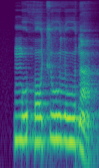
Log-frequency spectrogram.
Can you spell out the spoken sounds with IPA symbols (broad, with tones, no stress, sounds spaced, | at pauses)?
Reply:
m u˦ h o˦ t͡ʃ uː˦ l uː˦ ɗ ã˨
